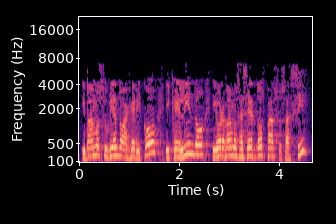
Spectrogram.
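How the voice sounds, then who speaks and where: A man preaching a sermon in an animated way, acting out the crowd's voices. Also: sits high, fairly quick, husky. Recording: dull lo-fi recording.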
